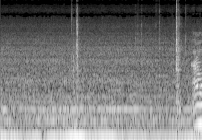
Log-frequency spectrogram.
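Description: A paper packet crinkles in a woman's hands.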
